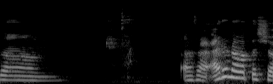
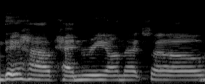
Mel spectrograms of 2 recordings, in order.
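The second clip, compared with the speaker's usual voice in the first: usual speaking voice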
